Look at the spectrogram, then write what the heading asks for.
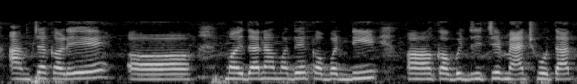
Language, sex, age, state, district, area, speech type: Marathi, female, 30-45, Maharashtra, Nagpur, urban, spontaneous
